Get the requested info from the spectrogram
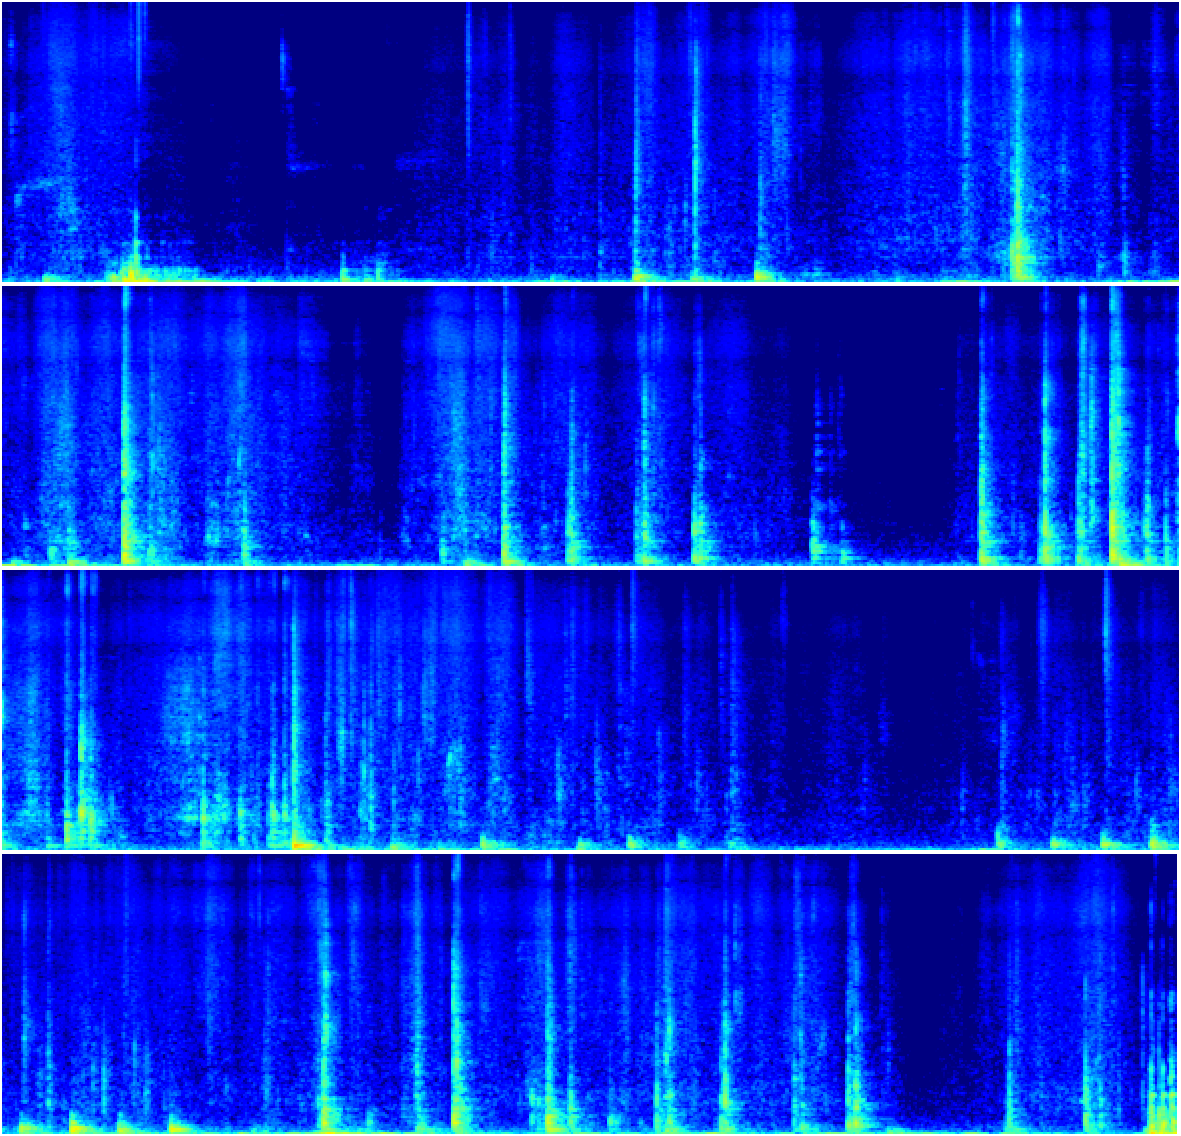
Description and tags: Walking terrace
people, walking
